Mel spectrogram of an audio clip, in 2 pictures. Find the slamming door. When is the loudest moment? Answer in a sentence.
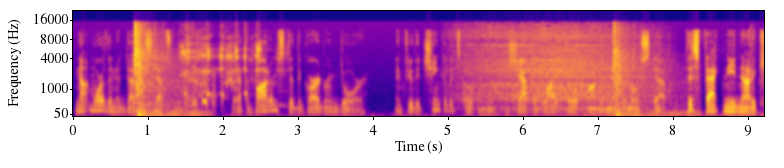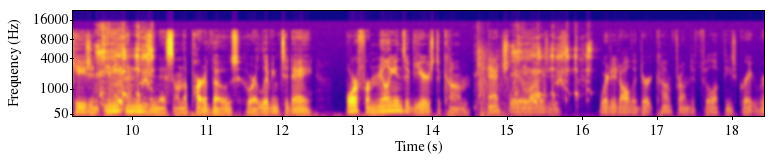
The volume of the slamming door peaks at 1 second.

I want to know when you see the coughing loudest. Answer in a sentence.
The volume of the coughing peaks at 10 seconds.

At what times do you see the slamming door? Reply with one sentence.
The slamming door can be heard from 0.8 to 1.9 s, from 7.2 to 8.4 s and from 14.6 to 15.2 s.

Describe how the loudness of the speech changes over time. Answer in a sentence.
The loudness of the speech goes up, then down.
